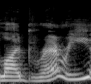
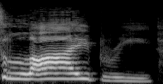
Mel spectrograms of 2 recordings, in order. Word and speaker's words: library: It's not library at all, is it? It's library. Just 2 syllables there.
